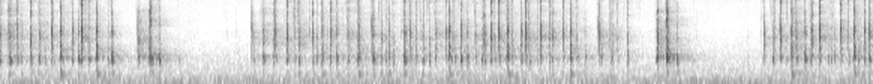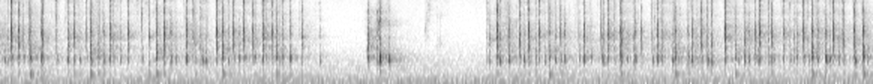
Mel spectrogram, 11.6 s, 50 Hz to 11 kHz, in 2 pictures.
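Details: Typing test on a Melody65 prototype keyboard with a brass plate, Gateron BoB keycaps, Glorious Panda switches lubed with Tribosys 3203 (legs lubed for leaf ticking), lubed Durock stabilizers: fast, steady typing with soft muted clacks, no ticking or rattle.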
